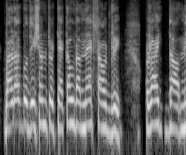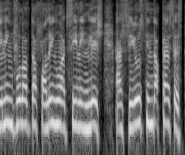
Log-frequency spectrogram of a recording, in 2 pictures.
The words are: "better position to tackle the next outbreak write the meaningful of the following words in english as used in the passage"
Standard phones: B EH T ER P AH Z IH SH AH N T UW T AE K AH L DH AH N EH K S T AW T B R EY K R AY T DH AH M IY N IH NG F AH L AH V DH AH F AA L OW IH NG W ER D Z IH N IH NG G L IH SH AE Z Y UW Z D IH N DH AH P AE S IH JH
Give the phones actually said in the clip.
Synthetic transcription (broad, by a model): B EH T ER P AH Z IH SH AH N T UW T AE K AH L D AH N EH K S T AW T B R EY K R AY T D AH M IY N IH NG F AH L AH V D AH F AA L OW IH NG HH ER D S IH N IH NG G L IH SH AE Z Y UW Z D IH N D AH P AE S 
